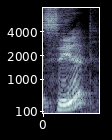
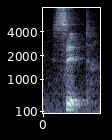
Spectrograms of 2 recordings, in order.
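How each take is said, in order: First: The pitch rises at the end. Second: The pitch falls or stays level. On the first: It sounds like a request or question. The speaker calls it wrong. "with an uptone and inflection, like I'm asking" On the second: It is a command. The speaker calls it right. "Your tonality goes down, or at least stays neutral. It doesn't go up"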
